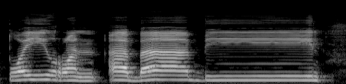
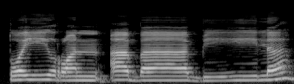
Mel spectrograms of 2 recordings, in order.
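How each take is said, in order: First: The last word ends on a consonant. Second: The last word ends on a short vowel. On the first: The reader stops at the end of the verse. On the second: The reading continues into the next word.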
